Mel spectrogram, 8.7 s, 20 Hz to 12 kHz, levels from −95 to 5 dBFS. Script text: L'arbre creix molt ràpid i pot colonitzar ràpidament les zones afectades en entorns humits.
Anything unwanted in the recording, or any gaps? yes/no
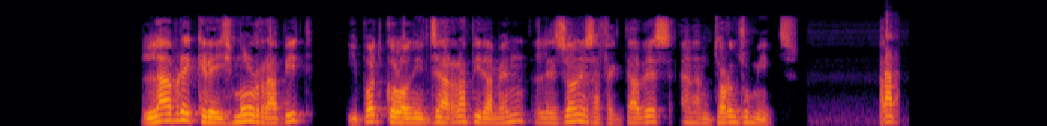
yes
